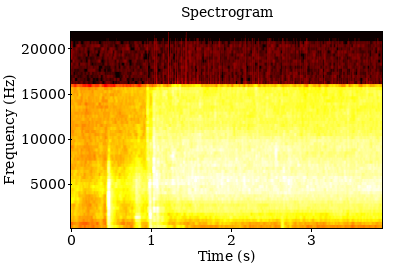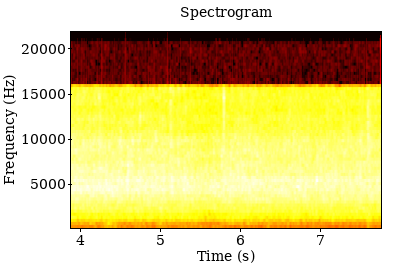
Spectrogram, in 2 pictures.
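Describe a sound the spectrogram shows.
Onion sizzles steadily in hot oil.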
